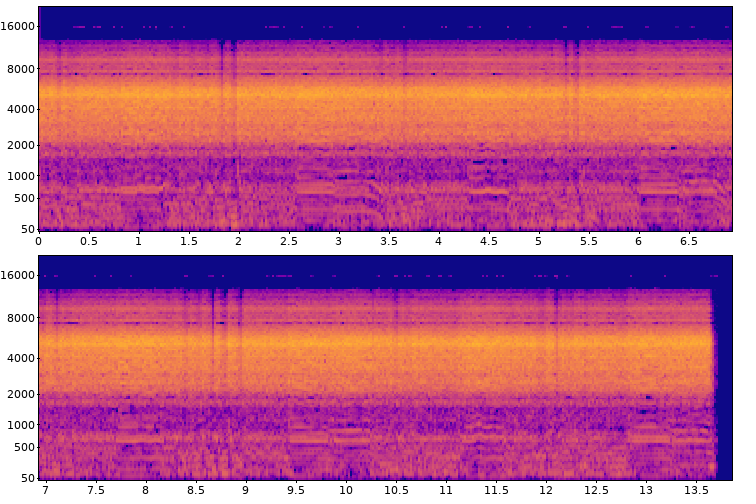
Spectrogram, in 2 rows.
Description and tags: THESE LOOPS ARE 140 BPM AND MAY NEED TO BE SHAVED AT THE BEGINING AND END OF EACH LOOP I LEFT A LITTLE THERE SO YOU CAN ADJUST TO A SLIGHTLY DIFFERENT BPM SOME OF THEM ARE 2 PART LOOPS MEANT TO BE PLAYED SIDE BY SIDE, THEY ARE MONO SO U NEED TO CREATE DUAL CHANNEL FOR STEREO AND TO HAVE BETTER SEPERATION I SUGGEST OFFSET 1/64 HAVE FUN PEACE THE REVEREND
rythum, groove, heavy, rythem, hardcore, metal, loops, rock, guitar, thrash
